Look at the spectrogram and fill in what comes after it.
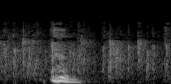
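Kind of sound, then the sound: crowd, audience applause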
